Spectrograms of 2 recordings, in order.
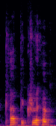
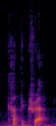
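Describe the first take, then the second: First: Playful emphatic repeat; punchy laughing motto. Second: A quiet dry first take; flat first statement. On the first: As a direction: Cut hit hard, crap rising, brighter. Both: Shown as a demonstration. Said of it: "one of my main philosophical ideas".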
